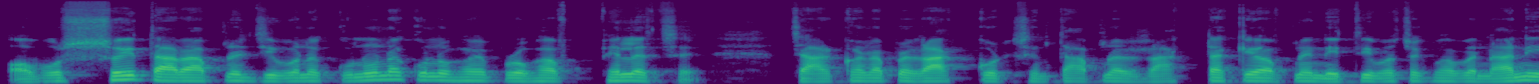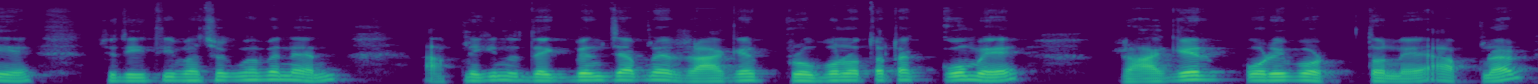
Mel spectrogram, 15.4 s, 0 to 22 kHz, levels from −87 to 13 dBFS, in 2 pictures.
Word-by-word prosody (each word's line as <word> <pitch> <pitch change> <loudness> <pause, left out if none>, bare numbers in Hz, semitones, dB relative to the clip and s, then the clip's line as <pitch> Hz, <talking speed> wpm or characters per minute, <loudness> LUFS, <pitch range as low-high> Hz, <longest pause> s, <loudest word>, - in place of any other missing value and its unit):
অবশ্যই 115 - +1
তারা 120 -2 +7
আপনার 120 +1 -3
জীবনে 110 +1 -1
কোন 115 +2 -3
না 160 - +3
কোনভাবে 120 -4 -1
প্রভাব 105 0 0 0.2
ফেলেছে। 120 -1 -1 0.6
যার 100 0 +2
কারণে 115 -1 -1
আপনি 110 - -1
রাগ 105 0 +5
করছেন। 105 -1 -6
তা 105 - -5
আপনার 110 -2 -3
রাগটাকেও 100 +5 -1
আপনি 115 - -4
নেতিবাচকভাবে 105 +2 -3
না 100 - +3
নিয়ে 125 -5 +2 0.4
যদি 115 0 -3
ইতিবাচকভাবে 135 +5 -1
নেন, 115 -4 +1 0.6
আপনি 125 - -6
কিন্তু 140 -1 -1
দেখবেন 120 +3 +3
যে 145 - +2
আপনার 145 0 +1
রাগের 105 +6 +3
প্রবণতাটা 130 +3 +2 0.2
কমে 135 -4 +5 0.6
রাগের 110 +11 +4 0.2
পরিবর্তনে 130 -6 +2 0.2
আপনার - - +1
115 Hz, 135 wpm, -24 LUFS, 105-130 Hz, 0.6 s, তারা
